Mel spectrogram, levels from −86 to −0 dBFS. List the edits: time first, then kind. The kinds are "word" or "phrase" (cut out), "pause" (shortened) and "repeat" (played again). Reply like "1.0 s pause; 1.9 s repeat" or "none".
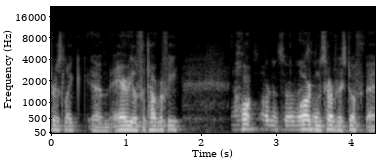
none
